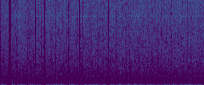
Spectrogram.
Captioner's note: none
